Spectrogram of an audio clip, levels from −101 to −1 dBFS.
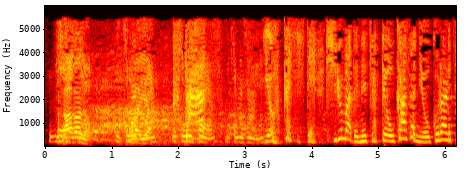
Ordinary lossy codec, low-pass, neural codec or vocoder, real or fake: MP3, 24 kbps; 5.4 kHz; none; real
